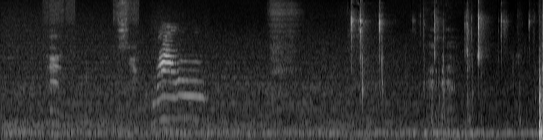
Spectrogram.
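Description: A cat meows once in Minecraft, a short clear pitched mew amid quiet game ambience, followed by a patter of keyboard typing.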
